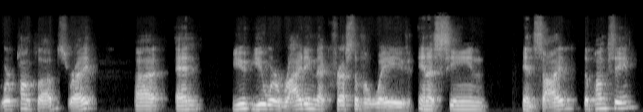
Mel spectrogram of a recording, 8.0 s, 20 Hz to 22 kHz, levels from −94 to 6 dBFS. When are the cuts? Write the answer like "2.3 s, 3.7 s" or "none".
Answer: none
